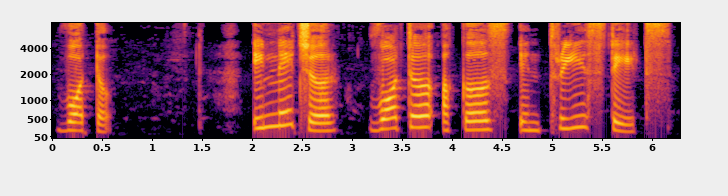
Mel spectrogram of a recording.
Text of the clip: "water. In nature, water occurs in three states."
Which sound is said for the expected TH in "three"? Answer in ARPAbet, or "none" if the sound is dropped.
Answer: T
